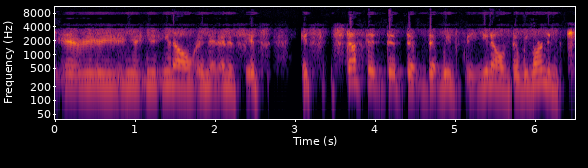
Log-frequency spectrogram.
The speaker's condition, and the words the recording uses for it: Stuttering. And then... You know, I had these stuttering problems as a child and into adulthood, and still kind of lurks, you know, still there a little bit.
